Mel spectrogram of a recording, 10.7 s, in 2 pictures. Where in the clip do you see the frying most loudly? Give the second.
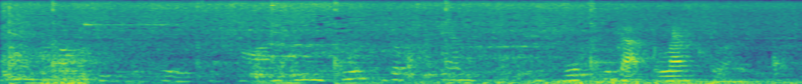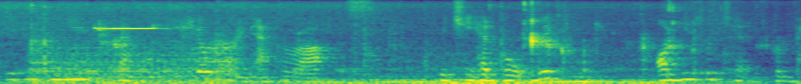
2 s.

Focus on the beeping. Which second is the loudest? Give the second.
6 s.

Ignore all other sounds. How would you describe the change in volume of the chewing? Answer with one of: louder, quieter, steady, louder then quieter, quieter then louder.
louder.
